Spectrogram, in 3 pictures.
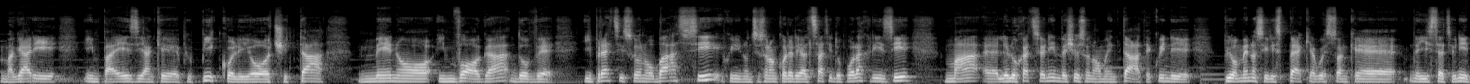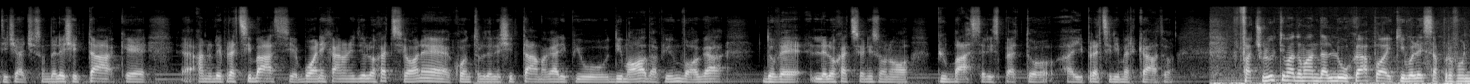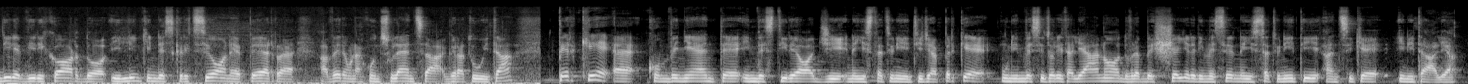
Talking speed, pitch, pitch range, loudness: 165 wpm, 135 Hz, 125-145 Hz, -14 LUFS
